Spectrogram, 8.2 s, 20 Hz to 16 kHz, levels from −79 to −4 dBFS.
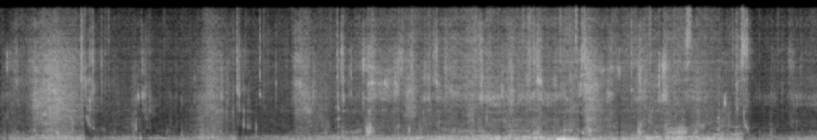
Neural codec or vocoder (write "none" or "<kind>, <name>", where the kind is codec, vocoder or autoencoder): autoencoder, DAC-VAE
